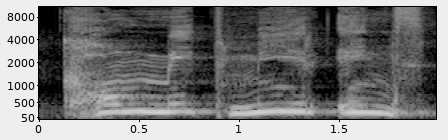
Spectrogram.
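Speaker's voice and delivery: slow, lightly voiced temptress; urging seduction. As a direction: coax him slowly toward bed. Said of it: "drängte sie Josef".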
